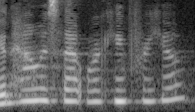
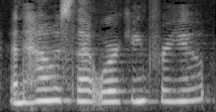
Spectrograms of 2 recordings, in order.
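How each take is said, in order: First: High, sweet rising question; sweetly. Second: Gentle high question, rising; sweetly. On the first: Healer sweetly questioning the speaker's stinky attitude. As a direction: ask it as tenderly as you can. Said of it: "She said it so sweetly". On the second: Healer gently asking a stubborn student, sweetly. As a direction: ask it sweetly, with a lift. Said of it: "so sweetly she said". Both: Retold or imitated.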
